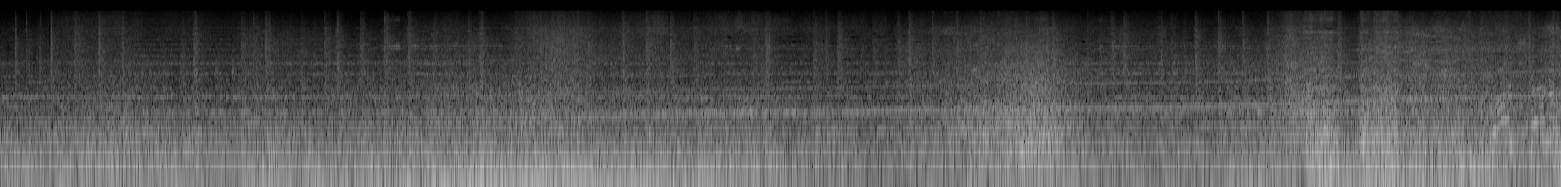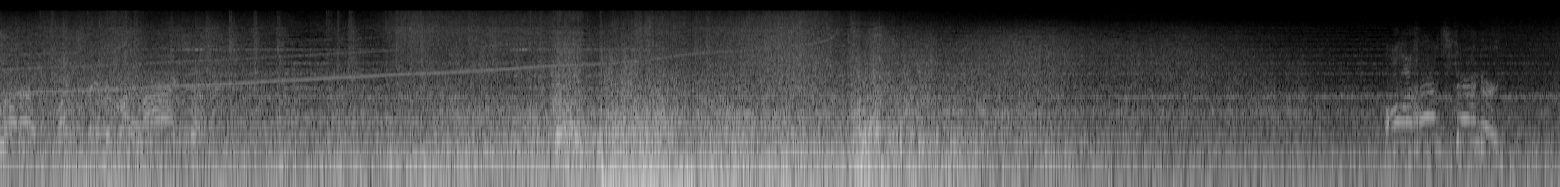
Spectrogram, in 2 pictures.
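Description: Film soundtrack mix: dark music over a steady low rumble, with a long tone that slowly rises in pitch over most of the passage. Several heavy booms cut through it, the loudest about two-thirds of the way through.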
